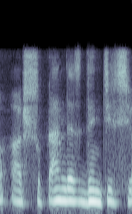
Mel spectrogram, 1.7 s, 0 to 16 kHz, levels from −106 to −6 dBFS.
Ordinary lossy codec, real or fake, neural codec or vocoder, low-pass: Opus, 64 kbps; fake; codec, 16 kHz, 0.8 kbps, ZipCodec; 7.2 kHz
